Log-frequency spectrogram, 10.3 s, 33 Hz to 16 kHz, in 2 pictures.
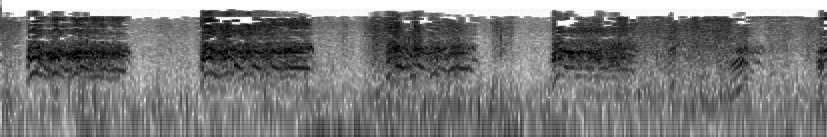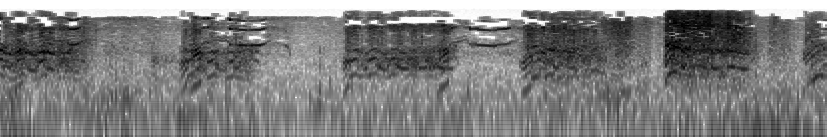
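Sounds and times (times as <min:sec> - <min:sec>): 
skua calling in harsh raspy bursts near its nest: 0:00.2 - 0:04.0, 0:04.6 - 0:10.3.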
